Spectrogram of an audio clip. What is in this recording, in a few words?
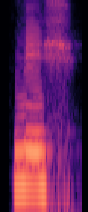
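Maya, male; PALABRAS CON DISTINTAS FUNCIONES; INALI; MayaYuc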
